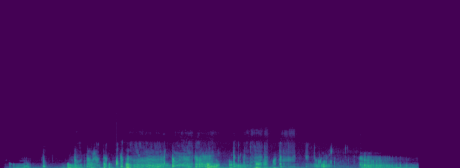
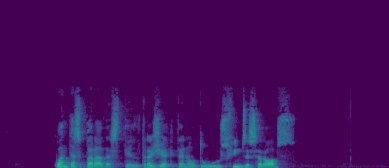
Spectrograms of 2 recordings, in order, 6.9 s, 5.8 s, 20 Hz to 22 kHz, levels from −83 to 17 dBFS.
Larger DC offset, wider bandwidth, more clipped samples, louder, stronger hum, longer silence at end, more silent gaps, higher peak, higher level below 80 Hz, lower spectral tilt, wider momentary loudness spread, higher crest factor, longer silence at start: neither; second, 4.9 kHz vs 11 kHz; neither; first, -26 LUFS vs -29 LUFS; neither; second, 0.65 s vs 1.45 s; neither; first, -4 dBFS vs -8 dBFS; first, -38 dBFS vs -80 dBFS; first, -10 dB/octave vs -4.5 dB/octave; first, 16 LU vs 10 LU; about the same, 22 dB vs 22 dB; second, 0.15 s vs 0.8 s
